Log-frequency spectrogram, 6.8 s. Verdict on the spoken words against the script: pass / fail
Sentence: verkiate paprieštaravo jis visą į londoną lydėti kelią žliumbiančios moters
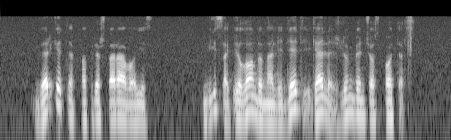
pass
